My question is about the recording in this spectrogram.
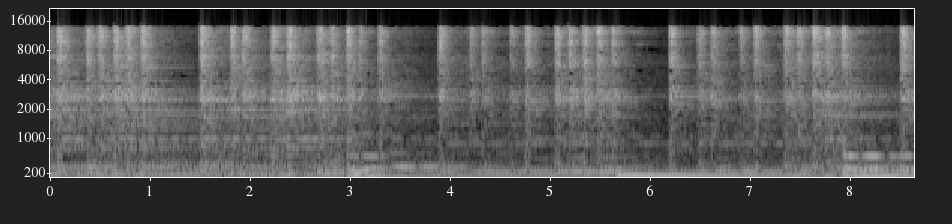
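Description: Live rock band playing: strummed acoustic guitar over electric guitar, bass guitar and drums, with the bass moving to a new note about every two to three seconds.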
